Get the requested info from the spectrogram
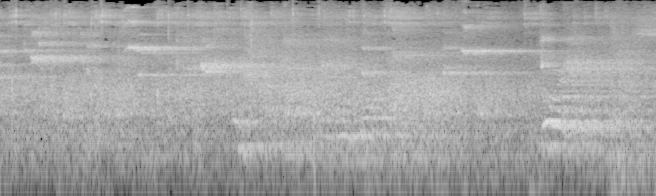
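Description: Table tennis play in a large hall: celluloid balls clicking off bats and tables at several tables, with many short high pings and squeaks scattered through, over a steady murmur of voices.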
